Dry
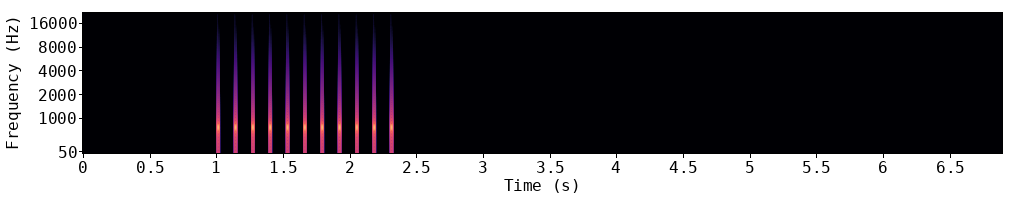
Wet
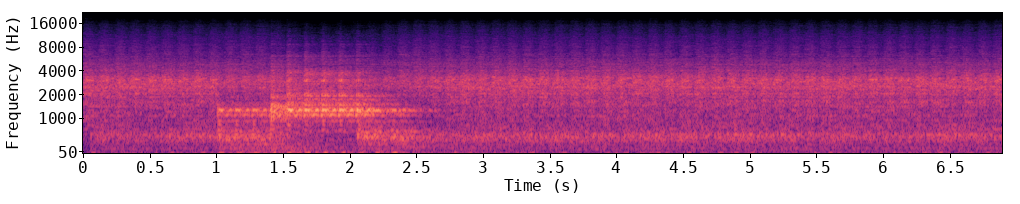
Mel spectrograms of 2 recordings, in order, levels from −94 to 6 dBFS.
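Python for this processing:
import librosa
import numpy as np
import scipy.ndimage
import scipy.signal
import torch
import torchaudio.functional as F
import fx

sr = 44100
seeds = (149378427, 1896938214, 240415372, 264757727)

y = fx.band_invert(x, sr, width_hz=2000)
y = fx.high_shelf(y, sr, hz=2500.0, db=9.5)
y = y + 0.95 * np.pad(y, (int(4.6 * sr / 1000.0), 0))[:len(y)]
y = fx.leveller(y, sr, passes=2)
y = fx.over_compress(y, sr, threshold_db=-20.0, ratio=-1.0)
y = fx.echo_diffused(y, sr, ms=569, feedback_pct=43, wet_db=-3.0)
y = np.where(np.abs(y) >= 10.0 ** (-19.5 / 20.0), y, 0.0)
y = fx.dmg_noise_colour(y, sr, seeds[0], colour='blue', level_db=-39.0)
y = fx.filter_lfo_lowpass(y, sr, shape='square', hz=8.5, low_hz=480.0, high_hz=2900.0, q=3.6)
y = fx.room_shoebox(y, sr, seeds[1], volume_m3=310.0, walls='mixed', distance_m=4.9)
y = fx.band_squash(y, sr, depth_pct=70)
y = y * 10.0 ** (6.5 / 20.0)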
